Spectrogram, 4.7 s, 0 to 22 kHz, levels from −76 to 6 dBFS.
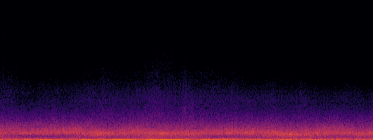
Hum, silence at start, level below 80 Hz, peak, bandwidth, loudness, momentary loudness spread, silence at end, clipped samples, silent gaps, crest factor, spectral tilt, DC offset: none; 0 s; -36 dBFS; -14 dBFS; 9.4 kHz; -27 LUFS; 4 LU; 0 s; under 0.1%; none; 12 dB; -7 dB/octave; under 0.1%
